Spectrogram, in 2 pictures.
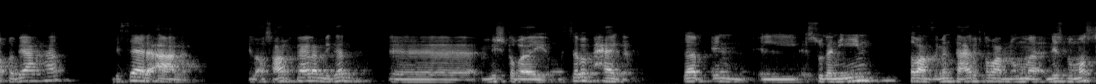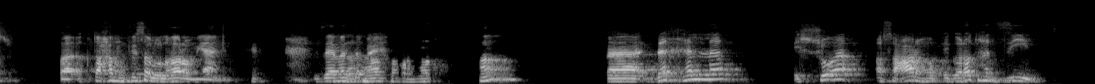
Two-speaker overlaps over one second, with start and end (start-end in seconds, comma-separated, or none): none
